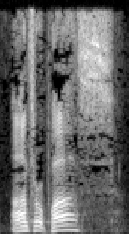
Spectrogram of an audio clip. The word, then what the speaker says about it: anthropos: And then we have anthropos, the generic term for mankind, A-N-T-H-R, long O-P-O-S.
